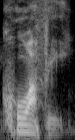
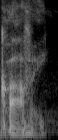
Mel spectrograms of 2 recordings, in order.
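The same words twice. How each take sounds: First: It is said in a Long Island accent. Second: It is said in a plain, unmarked accent. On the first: "People of Long Island say coffee" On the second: "I say coffee"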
